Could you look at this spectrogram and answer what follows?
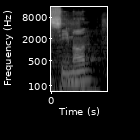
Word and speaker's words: Simon: what i was told in japanese you would be saying simon like simone and so i guess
